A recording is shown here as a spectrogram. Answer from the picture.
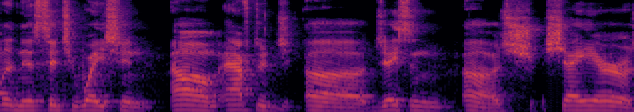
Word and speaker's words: Schreier: So the question I'm asking is, who's more at fault in this situation after Jason Schreier or Shire, however you say his name? Schreier.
